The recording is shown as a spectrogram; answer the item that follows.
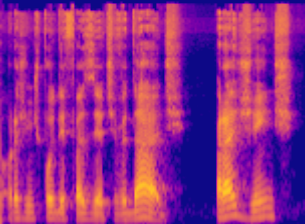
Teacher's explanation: No fluxo da fala a gente diz para prá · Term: átona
